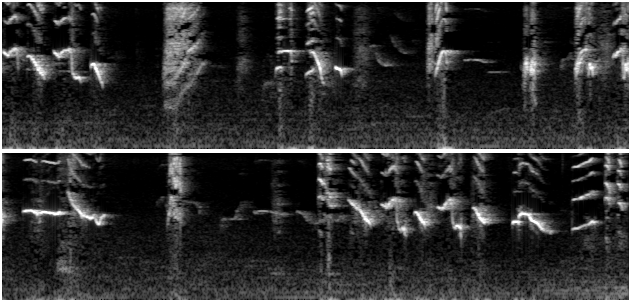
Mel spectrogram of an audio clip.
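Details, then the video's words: Oriental magpie-robin singing to incite another magpie-robin's fighting spirit: a long, energetic run of varied whistled notes, slurred sweeps, scratchy chatters and sharp clicks, phrases separated by short gaps, no other sounds noticeable. "MEMANCING | MEMBAKAR EMOSI KACER ANDA"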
